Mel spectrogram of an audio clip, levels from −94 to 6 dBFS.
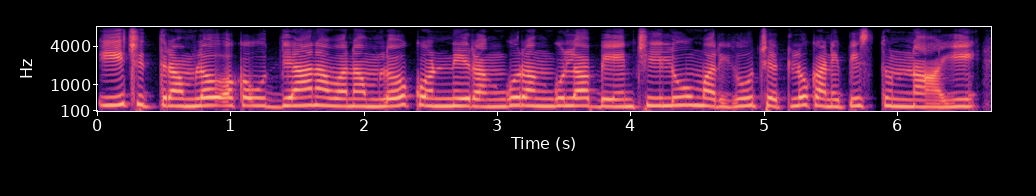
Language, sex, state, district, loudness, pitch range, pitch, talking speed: Telugu, female, Telangana, Hyderabad, -14 LUFS, 255-280 Hz, 270 Hz, 90 wpm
